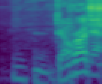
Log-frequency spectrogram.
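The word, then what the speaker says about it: Bruges: we're pronouncing that right Bru yeah we say is it with the S or without the S I never um in French it's Bru and in Dutch it's Brer Bru it is so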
